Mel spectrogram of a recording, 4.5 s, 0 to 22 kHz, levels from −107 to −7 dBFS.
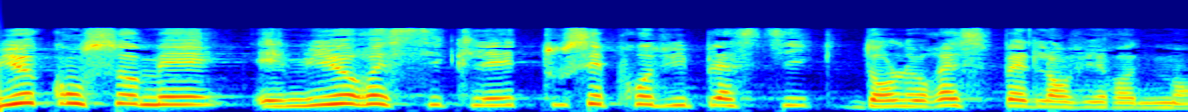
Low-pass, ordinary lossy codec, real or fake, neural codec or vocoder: none; none; real; none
